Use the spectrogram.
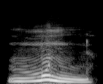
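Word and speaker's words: moun: talvez traga alguma confusão note o n no final ele é pronunciar e é diferente do português por exemplo em português aqui Devíamos apenas Moon ou senão pronunciasse mos oo Wayne talvez iríamos um mas não em que o leite anos se diz mundo mundo que significa pessoa a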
